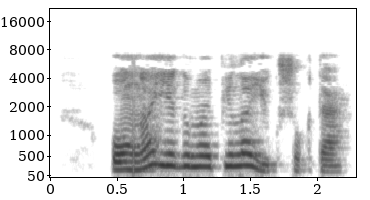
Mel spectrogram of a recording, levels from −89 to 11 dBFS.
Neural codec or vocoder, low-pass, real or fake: none; 7.2 kHz; real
